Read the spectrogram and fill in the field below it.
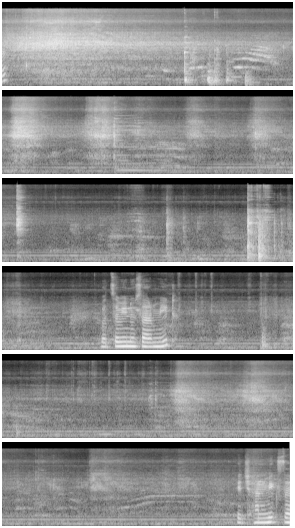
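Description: A sauce bubbles and sizzles in a pan.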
